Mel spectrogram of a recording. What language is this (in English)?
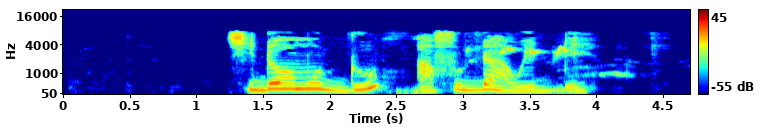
Ganda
